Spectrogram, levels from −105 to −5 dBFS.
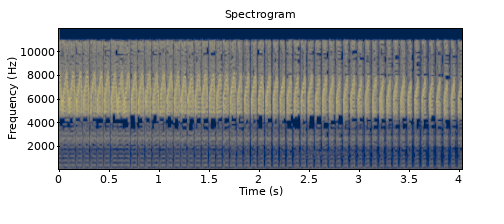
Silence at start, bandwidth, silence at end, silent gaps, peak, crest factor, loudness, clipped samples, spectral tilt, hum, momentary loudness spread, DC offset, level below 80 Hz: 0 s; 11.5 kHz; 0 s; none; -14 dBFS; 14 dB; -26 LUFS; under 0.1%; 5 dB/octave; none; 4 LU; under 0.1%; -76 dBFS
